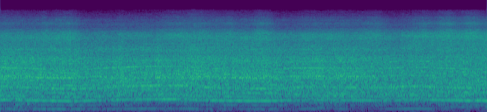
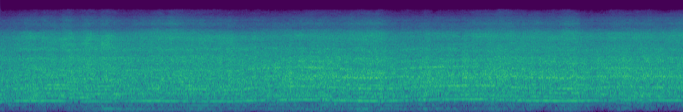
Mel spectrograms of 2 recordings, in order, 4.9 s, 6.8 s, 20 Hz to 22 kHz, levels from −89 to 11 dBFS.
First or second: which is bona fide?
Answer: first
